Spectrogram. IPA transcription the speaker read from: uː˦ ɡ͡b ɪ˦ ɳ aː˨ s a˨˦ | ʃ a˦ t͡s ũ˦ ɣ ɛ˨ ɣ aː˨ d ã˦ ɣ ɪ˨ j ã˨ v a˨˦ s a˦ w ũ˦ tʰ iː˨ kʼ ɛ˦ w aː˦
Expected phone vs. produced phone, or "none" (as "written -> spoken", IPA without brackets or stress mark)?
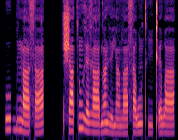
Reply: ɳ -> ŋ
